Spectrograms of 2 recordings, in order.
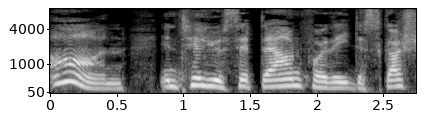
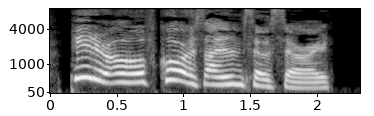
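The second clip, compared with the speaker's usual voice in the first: high, hollow, false-sounding, unconvincing tone; 5 semitones higher, 4 dB louder than usual. Speaker acting out someone who forgot a caller, performing an unconvincing apology. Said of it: "saying unconvincingly".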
